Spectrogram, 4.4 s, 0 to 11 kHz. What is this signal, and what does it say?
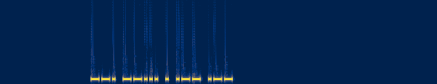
Morse code, heard as a keyed tone, about 46 wpm, 700 Hz. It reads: G7EWW
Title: DXCC-100 Call Signs - 5 Characters - Repeated 2x - 45wpm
